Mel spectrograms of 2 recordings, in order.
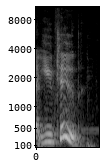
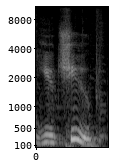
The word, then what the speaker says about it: YouTube: British English we would we pronounce that YouTube as if it's like a CH so yeah sometimes American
